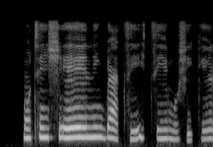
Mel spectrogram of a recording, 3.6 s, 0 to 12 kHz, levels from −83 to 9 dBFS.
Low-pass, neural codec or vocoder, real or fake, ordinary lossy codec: 7.2 kHz; codec, 16 kHz, 8 kbps, FreqCodec, smaller model; fake; none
